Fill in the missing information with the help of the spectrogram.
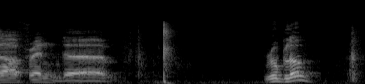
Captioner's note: snaps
